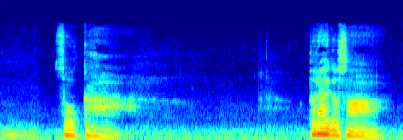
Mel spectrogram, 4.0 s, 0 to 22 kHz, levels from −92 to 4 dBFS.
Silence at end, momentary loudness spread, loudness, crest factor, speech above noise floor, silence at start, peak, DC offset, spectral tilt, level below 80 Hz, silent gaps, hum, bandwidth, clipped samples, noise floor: 0 s; 22 LU; -27 LUFS; 20 dB; 23 dB; 0 s; -10 dBFS; under 0.1%; -6.5 dB/octave; -46 dBFS; none; none; 12 kHz; under 0.1%; -48 dBFS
